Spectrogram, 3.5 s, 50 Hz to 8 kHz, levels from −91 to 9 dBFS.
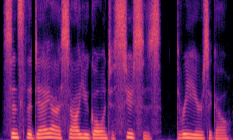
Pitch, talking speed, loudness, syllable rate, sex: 190 Hz, 205 wpm, -17 LUFS, 5.0 syllables/s, female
